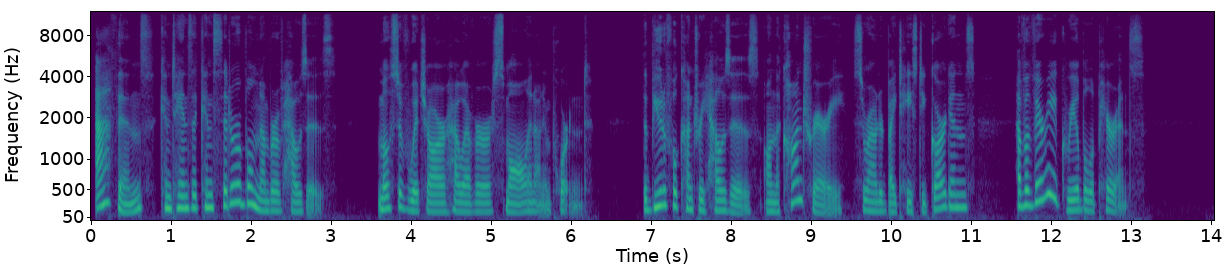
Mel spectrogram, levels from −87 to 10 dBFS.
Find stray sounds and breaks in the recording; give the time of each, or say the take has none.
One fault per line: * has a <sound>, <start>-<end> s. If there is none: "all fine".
all fine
